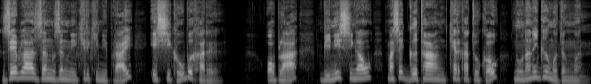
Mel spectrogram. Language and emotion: Bodo, surprised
